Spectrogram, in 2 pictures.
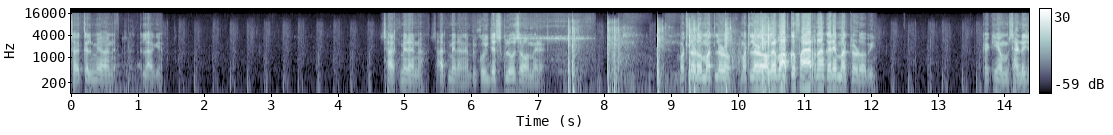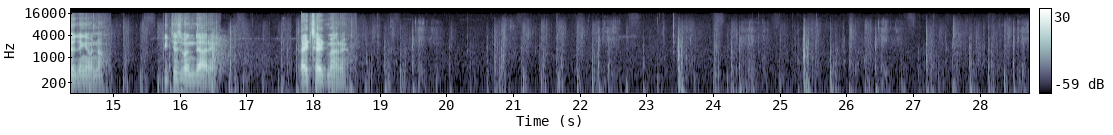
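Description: Footsteps patter quickly on grass and dirt.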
